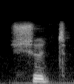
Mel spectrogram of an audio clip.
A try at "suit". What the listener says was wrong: No. Suit. Nope. Suit. Nope. You gotta slow down. Slow down. Suit. You got to be careful because you want to say sh, but it's s on the second word.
